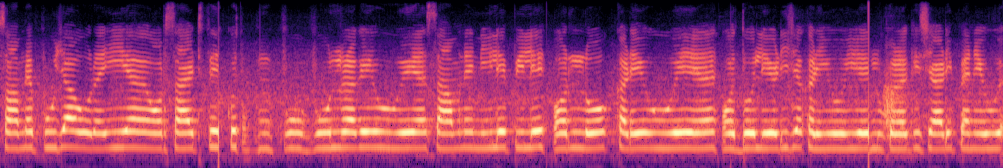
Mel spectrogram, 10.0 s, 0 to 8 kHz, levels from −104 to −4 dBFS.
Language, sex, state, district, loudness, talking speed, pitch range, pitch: Hindi, female, Chhattisgarh, Raigarh, -13 LUFS, 205 wpm, 245-255 Hz, 245 Hz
